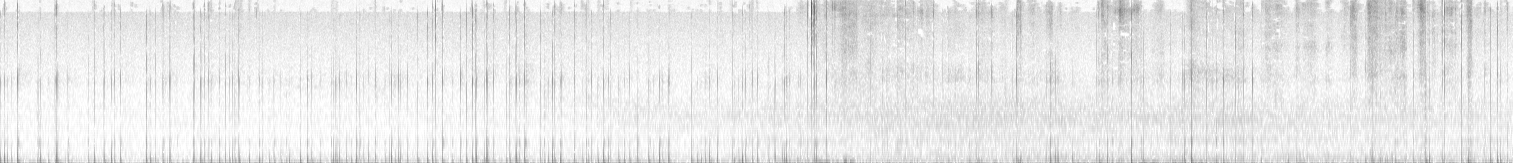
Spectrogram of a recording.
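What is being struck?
Whole lemon, tapped and scratched on its peel.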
